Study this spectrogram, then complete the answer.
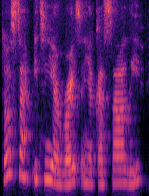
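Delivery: usual speaking voice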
